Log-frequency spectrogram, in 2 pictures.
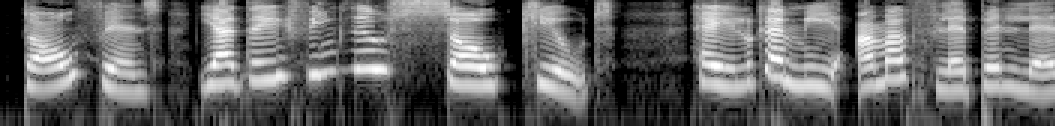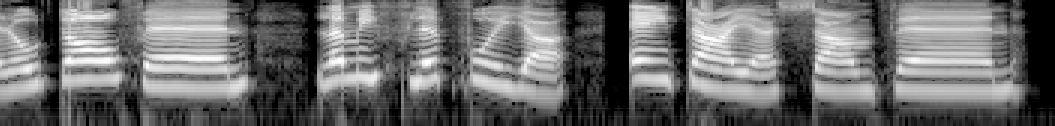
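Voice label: animation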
